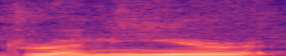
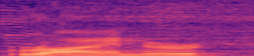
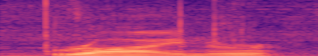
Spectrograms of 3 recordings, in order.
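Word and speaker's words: Reiner: flakes uh to the state he called it reneer it's actually pronounced rhina or Riner re e i n e r Riner and this is it this is how it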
